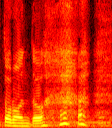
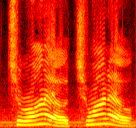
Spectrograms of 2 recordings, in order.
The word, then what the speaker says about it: Toronto: Ganun daw pong papronounce, eh, no? Hindi po Toronto. Toronto, si Marlon Consular.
